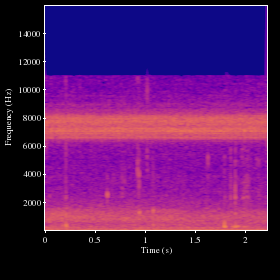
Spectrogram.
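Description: Steady high-pitched chorus of insects, an unbroken buzz, with a few faint clicks.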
